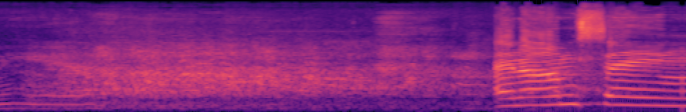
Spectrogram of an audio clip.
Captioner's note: laughter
